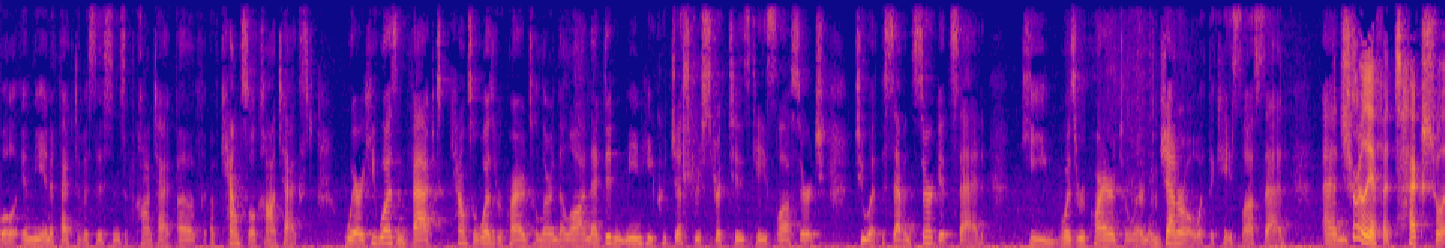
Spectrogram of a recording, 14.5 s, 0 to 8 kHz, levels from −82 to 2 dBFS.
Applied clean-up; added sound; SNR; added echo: none; none; none; none.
